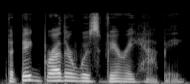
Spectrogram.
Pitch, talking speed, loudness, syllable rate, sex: 140 Hz, 190 wpm, -17 LUFS, 5.1 syllables/s, female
